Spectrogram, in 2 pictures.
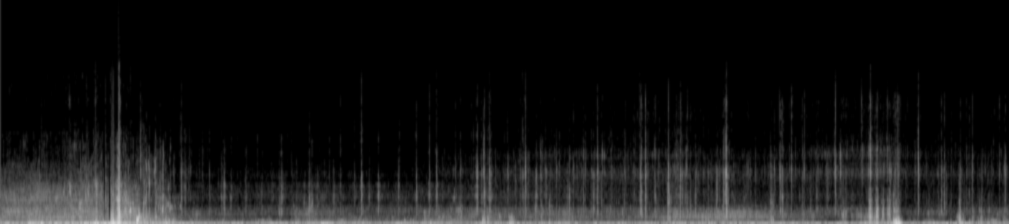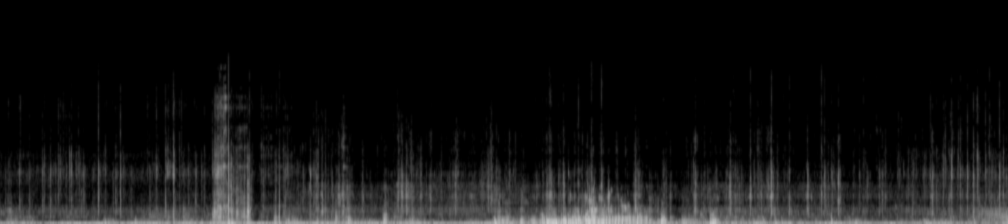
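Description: Muffled water noise from a spearfishing diving camera, with gurgling swirls and many scattered small clicks. There is a louder rush in the first two seconds and another about twenty seconds in.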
